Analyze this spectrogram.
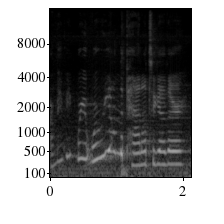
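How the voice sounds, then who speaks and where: A woman interviewing a colleague in a relaxed, chatty way, often trailing off and restarting and laughing as she talks. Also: high voice, fast, a crowd in the background. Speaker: interviewer, teaching artist. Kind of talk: conversational interview. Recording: reverberant room with faint ambience.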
